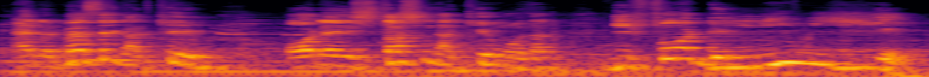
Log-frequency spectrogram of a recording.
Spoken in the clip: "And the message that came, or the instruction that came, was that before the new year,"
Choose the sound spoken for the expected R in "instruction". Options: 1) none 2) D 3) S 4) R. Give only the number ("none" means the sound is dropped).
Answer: 1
